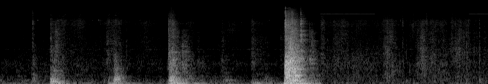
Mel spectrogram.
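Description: Heavy footsteps knocking on a wooden floor, three steps, then a door slamming shut about three seconds in, the loudest bang.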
